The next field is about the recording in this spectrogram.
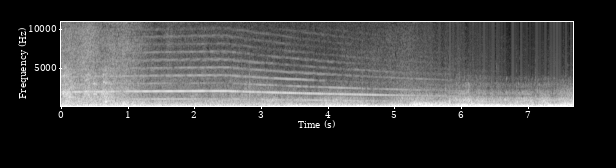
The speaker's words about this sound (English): Launching all hands into action, diesel engines roar to life. Watertight doors slam home and ratchet close.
